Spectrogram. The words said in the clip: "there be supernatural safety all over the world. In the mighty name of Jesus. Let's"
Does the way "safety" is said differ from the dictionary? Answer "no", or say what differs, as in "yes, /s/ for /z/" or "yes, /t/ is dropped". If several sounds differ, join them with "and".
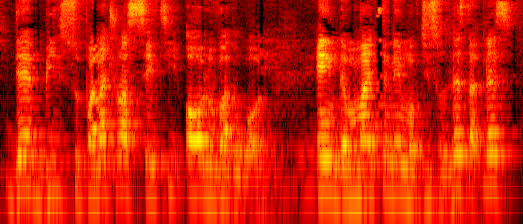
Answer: no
